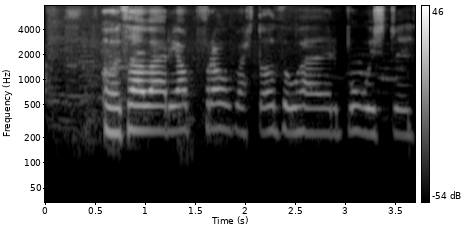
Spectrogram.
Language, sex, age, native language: Icelandic, male, 11, Icelandic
